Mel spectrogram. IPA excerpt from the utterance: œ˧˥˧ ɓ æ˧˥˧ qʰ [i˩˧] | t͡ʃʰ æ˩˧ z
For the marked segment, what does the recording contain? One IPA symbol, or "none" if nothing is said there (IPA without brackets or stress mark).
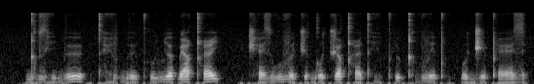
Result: i˧˥˧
